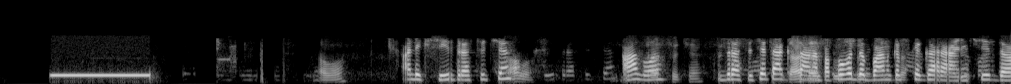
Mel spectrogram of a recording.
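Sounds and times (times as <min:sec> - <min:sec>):
telephone tone on an automated phone line: 0:00.5 - 0:01.6
speech: 0:03.2 - 0:05.5, 0:06.1 - 0:10.1.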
